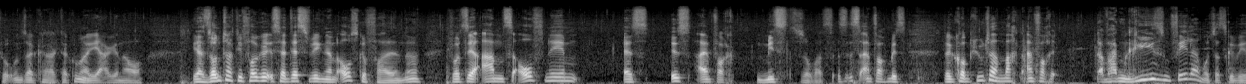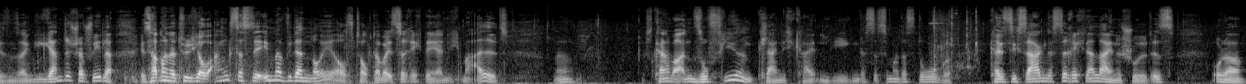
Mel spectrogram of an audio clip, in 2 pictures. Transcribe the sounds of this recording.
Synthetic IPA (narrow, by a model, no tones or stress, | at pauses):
fyːɐʔʊ̰nzəʁənkʰaʁak̚tɐkʊkmaja̰ːɡənaʊ | jaːzɔntaːk̚d̥iːfɔlɡəɪstjaːdɛsv̥eːɡŋ̩danʔa̰ʊsɡ̥əfalənːəʔɪçv̥ɔltəja̰ːʔa̰ːbm̩t͡sʔa̰ʊfneːmən | ʔɛs | ɪstʔa̰ɪnfaχ | mɪstz̥o̰ːva̰sʔɛsɪstʔa̰ɪnfaχmɪstd̥ɛːkɔmpʰj̥uːtɐmaχtʔa̰ɪnfaχd̥aːvaːɐnʁiːzn̩feːlɐmʊsd̥asɡ̥əveːzn̩zaɪnɡiɡantɪʃɐfeːlɐjɛt͡sthatmanːatʰyːɐlɪçaʊxʔaŋstd̥asd̥eːɐʔɪmɐviːdɐnɔʏʔa̰ʊftʰaʊxtʔaːbɐɪstd̥eːɐʁɛçnɐjaːnɪçtm̰ɐʔa̰lt | nə | d̥askʰanaːbɐanzoːfiːlənkʰl̥aɪnɪçkʰaɪtn̩liːɡŋ̩dasɪstʔɪmɐdasd̥oːvəkʰanɛt͡snɪçtz̥aːɡŋ̩dasd̥eːɐʁɛçnɐlaɪnəʃʊltɪst | ʔo̰ːɾɐ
